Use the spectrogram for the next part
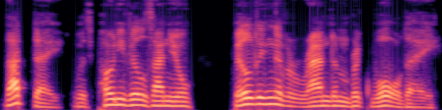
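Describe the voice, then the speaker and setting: A man's voice: medium pitch, expressive, normal speed, darkish tone, no echo, natural voice. A man playing a sarcastic, pompous narrator who mockingly tells a comic fan fiction story. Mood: snide. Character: snide, mocking male storybook narrator who insults the heroine.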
